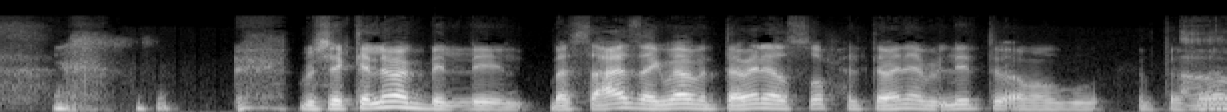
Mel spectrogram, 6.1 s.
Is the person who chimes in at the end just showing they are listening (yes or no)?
no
